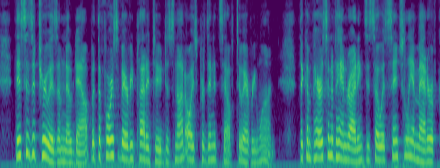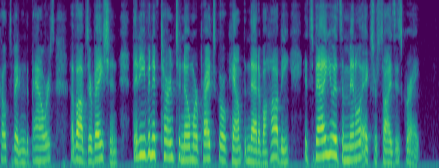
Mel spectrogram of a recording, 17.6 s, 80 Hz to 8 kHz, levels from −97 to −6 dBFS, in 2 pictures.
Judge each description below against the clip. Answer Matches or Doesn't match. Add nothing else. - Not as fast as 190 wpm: Doesn't match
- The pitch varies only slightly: Doesn't match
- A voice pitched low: Doesn't match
